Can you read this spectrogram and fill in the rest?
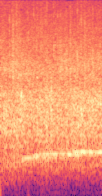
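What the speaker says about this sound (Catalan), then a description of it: "Un fort aplaudiment de tota la gent" Loud, dense applause from a whole crowd at a live teaching event for dances, a steady wash of clapping throughout with a faint tone running beneath it.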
